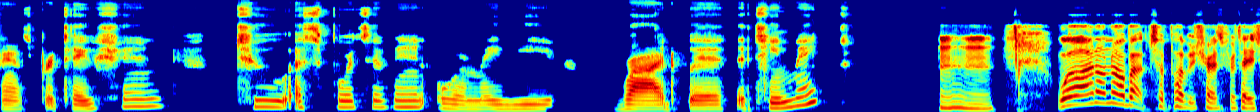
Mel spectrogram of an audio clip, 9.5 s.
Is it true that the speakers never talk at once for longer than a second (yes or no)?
yes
